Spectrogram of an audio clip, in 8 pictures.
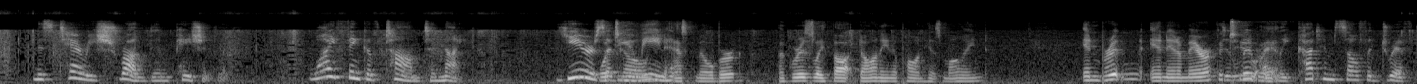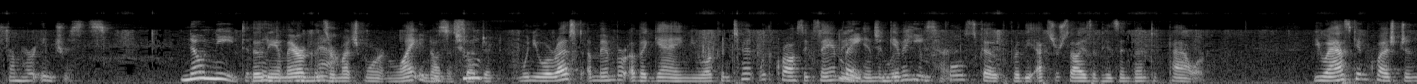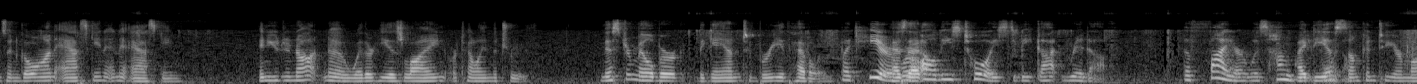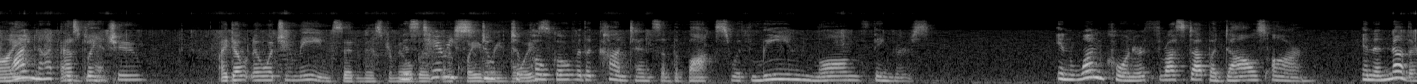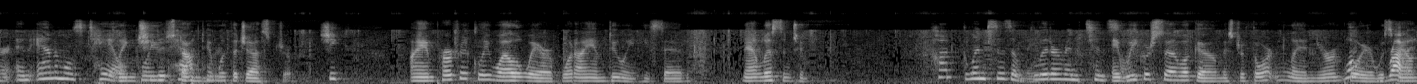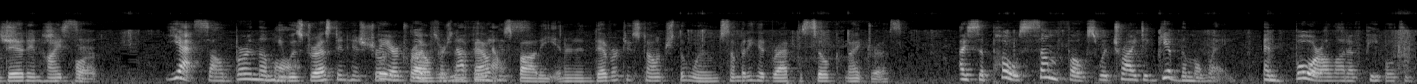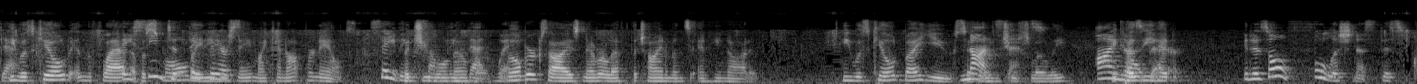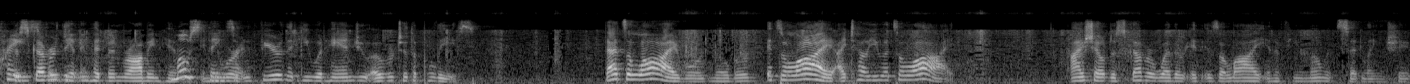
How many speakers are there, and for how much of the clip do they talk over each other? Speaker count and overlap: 2, about 24%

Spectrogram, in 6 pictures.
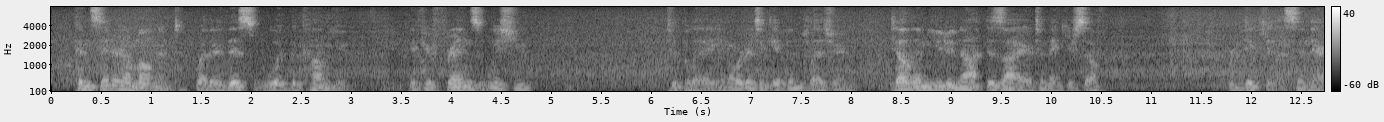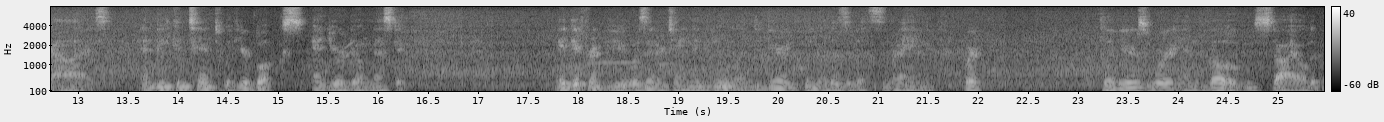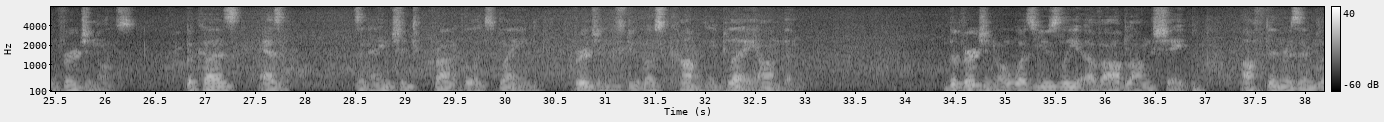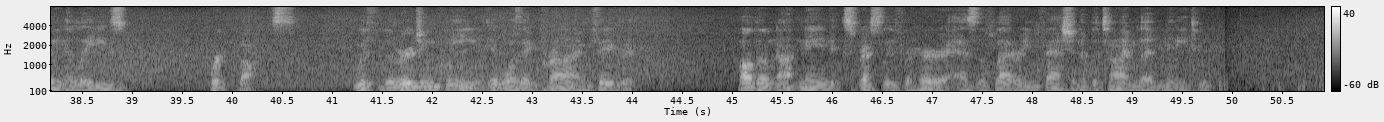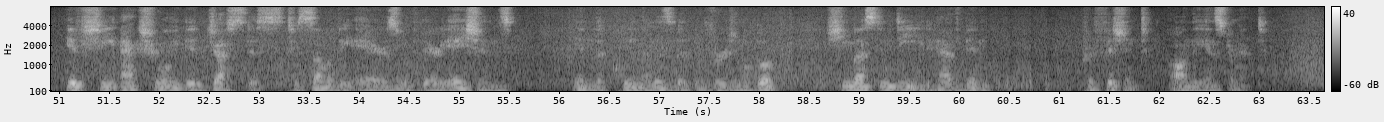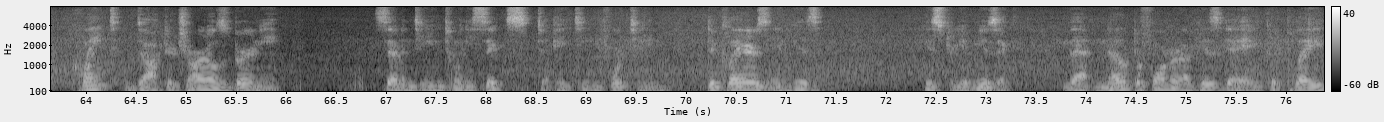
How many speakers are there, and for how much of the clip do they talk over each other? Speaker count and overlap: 1, no overlap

